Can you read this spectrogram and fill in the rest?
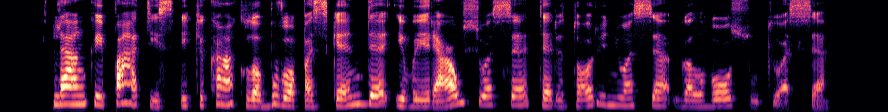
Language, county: Lithuanian, Panevėžys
